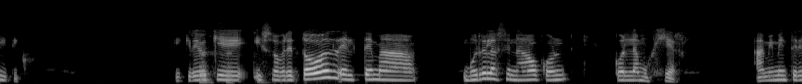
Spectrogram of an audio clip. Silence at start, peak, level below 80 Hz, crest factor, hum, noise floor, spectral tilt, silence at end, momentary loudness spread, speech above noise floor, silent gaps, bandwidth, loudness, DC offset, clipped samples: 0 s; -10 dBFS; -78 dBFS; 18 dB; none; -89 dBFS; -6.5 dB/octave; 0 s; 18 LU; 62 dB; none; 7.6 kHz; -27 LUFS; under 0.1%; under 0.1%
